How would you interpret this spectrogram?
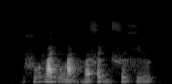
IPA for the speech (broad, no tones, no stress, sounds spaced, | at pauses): sʷ ʌ v a ɾʲ ɯ ŋ͡m a ɡʱ ʌ s ʌ ɾʲ e̤ s ɯ xʲ ɯ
